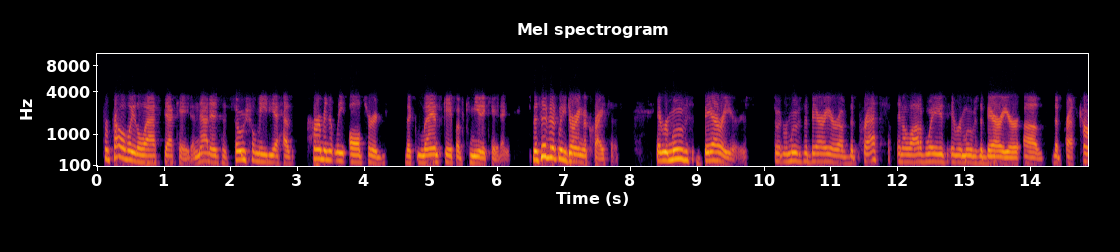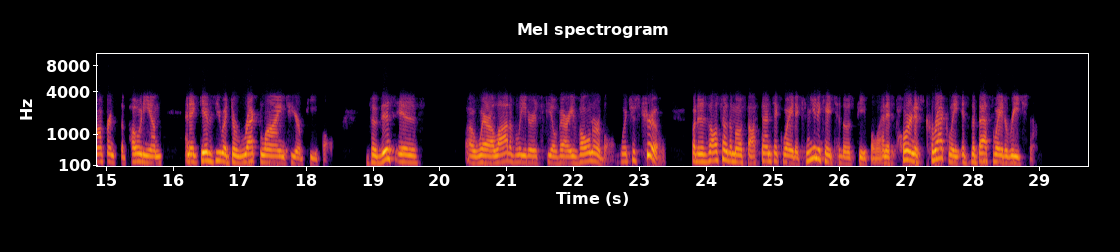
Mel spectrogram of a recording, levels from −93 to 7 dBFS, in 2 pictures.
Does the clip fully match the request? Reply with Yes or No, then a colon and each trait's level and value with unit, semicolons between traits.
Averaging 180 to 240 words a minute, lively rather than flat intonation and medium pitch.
No: average, 195 wpm; average, 4.3 semitones; medium, 165 Hz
